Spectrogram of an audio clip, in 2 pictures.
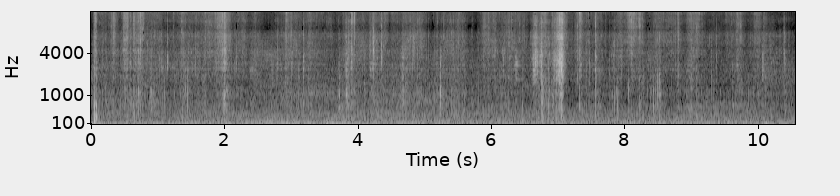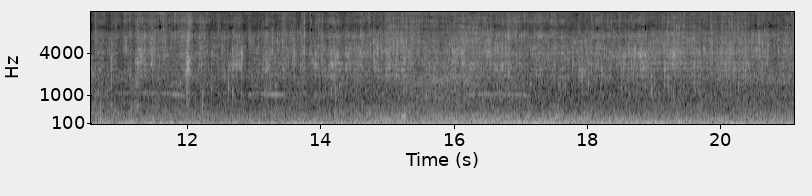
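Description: Water pouring from a plastic watering can onto loose soil: a soft trickle, with a few short knocks before it.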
